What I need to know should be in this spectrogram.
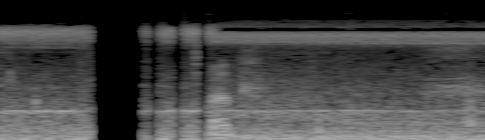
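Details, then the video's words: Cicadas drone in a continuous high, hissing buzz over low street noise in a small neighbourhood around Shinjuku, Tokyo, in summer. "Vous entendez les cigales là?"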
